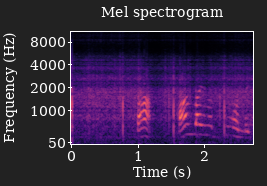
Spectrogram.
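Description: Old scratchy recorded music plays from a gramophone.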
